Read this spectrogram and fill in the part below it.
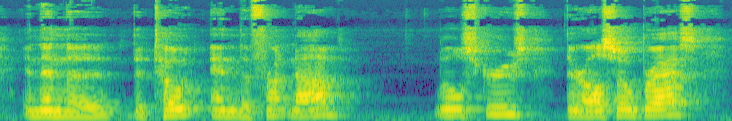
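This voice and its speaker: With audible room echo around him, a man talks in fairly even intonation. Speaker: woodworking hobbyist host. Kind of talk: tutorial. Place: workshop. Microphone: camera far.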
